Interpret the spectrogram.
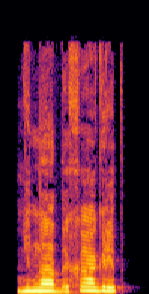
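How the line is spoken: Moaning. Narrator (Russian): простонала Гермиона

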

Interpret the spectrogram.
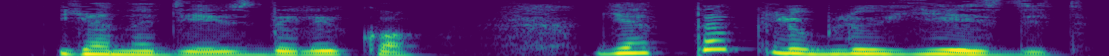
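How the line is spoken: Sighing. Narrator (Russian): вздохнула Полианна

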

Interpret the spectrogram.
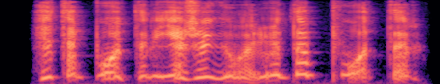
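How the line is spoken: Sobbing. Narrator (Russian): всхлипывал Ксенофилиус

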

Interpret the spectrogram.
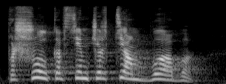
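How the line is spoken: Eldest barking sharply. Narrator (Russian): прикрикнул на него старший из нашей маленькой армии

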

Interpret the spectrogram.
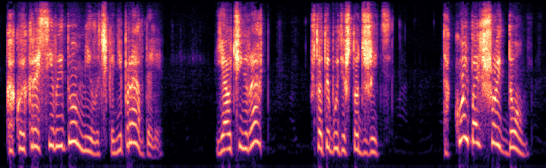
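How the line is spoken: Exclaimed. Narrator (Russian): воскликнул он

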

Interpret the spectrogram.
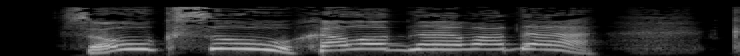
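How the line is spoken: Boy shouting. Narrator (Russian): кричал мальчишка

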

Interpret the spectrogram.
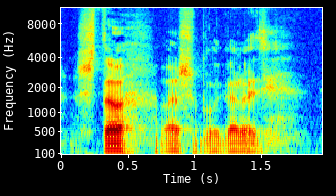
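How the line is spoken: Laughing speech. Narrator (Russian): сказал, смеясь, Пугачев

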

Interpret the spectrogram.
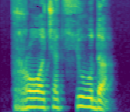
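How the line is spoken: Growling. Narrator (Russian): рычал он

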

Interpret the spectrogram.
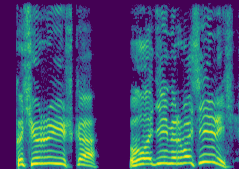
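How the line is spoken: Shouting. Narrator (Russian): крикнул Вася Воронов

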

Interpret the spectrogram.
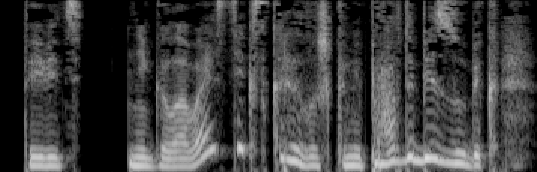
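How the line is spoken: Coaxing. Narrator (Russian): вкрадчиво сказал Икинг

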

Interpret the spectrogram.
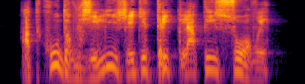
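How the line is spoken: Growled. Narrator (Russian): прорычал он

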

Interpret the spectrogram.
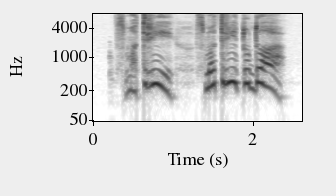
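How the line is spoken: Excited exclamation. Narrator (Russian): волк с волнением воскликнул

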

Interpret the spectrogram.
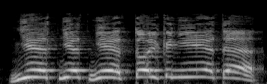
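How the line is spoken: Shouted. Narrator (Russian): закричал мистер Вонка

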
